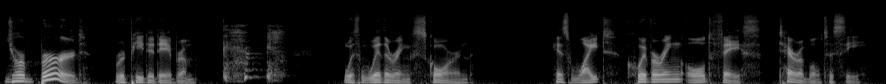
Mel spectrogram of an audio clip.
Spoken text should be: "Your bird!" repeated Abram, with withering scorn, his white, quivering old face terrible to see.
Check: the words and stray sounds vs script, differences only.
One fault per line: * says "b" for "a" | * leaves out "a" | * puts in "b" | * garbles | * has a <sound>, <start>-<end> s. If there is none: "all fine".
* has a cough, 2.2-3.1 s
